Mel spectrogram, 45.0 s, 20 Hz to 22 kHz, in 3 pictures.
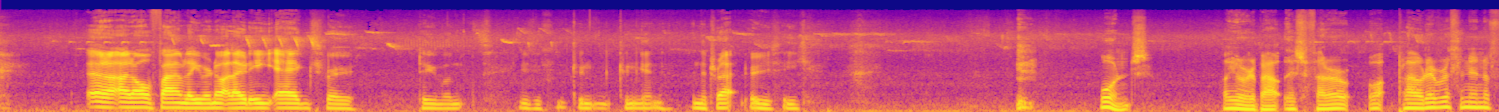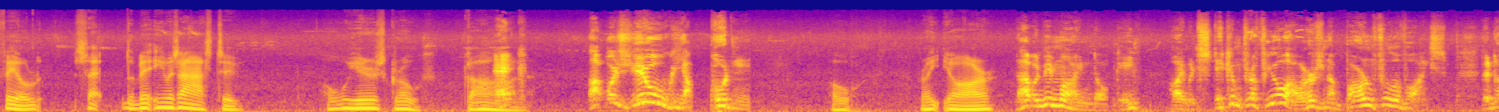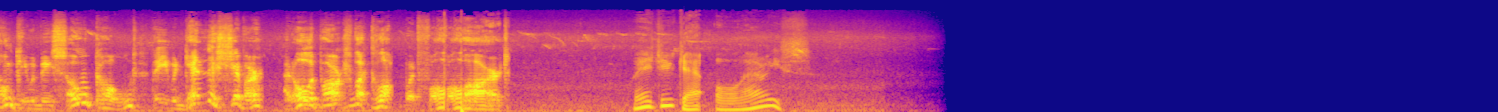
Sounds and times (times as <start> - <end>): Speech: 0.9 - 3.6, 4.2 - 8.2, 11.0 - 11.5, 12.2 - 17.4, 18.2 - 20.3, 20.9 - 22.5, 23.3 - 23.6, 24.2 - 35.1, 36.3 - 38.1.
